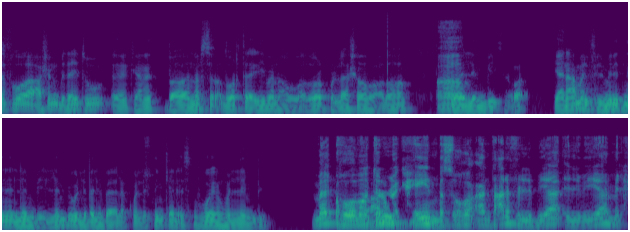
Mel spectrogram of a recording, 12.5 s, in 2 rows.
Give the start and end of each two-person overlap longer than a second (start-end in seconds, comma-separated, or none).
none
